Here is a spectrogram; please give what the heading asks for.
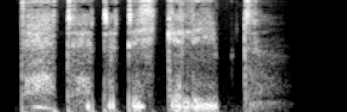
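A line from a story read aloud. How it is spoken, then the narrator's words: Whispered. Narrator (German): flüsterte sie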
